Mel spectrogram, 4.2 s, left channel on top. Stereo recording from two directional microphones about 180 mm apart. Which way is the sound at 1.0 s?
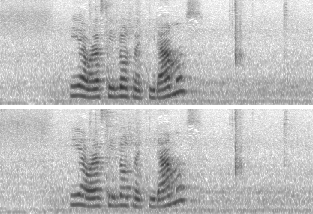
40° left (ahead or behind).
